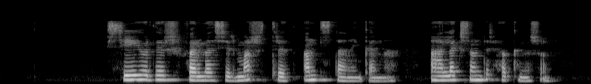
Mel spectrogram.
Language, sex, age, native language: Icelandic, female, 40-49, Icelandic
